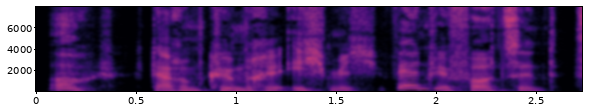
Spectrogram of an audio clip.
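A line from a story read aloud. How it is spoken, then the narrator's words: Cheerful. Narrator (German): sagte Frau Grat fröhlich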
